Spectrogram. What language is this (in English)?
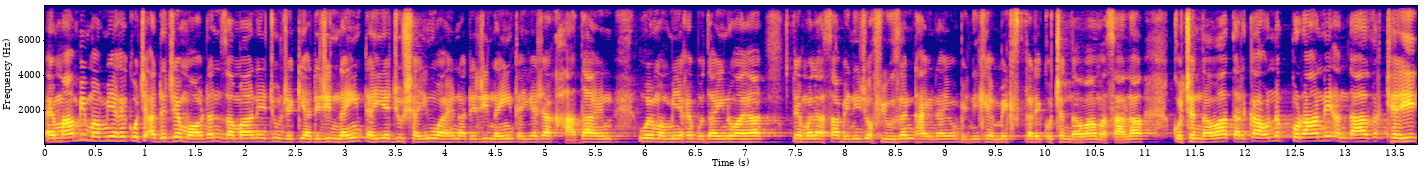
Sindhi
